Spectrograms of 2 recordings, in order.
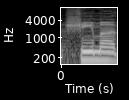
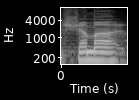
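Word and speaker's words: Shema: Deuteronomy 65, that's the sheima, the shimma, depending on whether you know how to pronounce it or not, which I don't.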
